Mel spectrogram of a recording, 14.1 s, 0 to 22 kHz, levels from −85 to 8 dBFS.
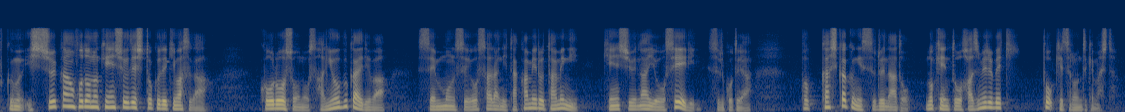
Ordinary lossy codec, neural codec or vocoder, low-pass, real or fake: none; codec, 16 kHz, about 1 kbps, DyCAST, with the encoder's durations; none; fake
